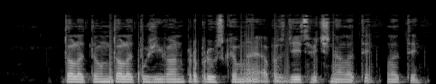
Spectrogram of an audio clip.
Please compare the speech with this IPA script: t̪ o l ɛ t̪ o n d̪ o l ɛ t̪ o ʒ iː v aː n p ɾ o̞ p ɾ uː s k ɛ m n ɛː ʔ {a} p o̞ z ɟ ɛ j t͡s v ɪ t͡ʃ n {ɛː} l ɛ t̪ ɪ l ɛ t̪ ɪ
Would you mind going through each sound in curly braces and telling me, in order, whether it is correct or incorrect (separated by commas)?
correct, correct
